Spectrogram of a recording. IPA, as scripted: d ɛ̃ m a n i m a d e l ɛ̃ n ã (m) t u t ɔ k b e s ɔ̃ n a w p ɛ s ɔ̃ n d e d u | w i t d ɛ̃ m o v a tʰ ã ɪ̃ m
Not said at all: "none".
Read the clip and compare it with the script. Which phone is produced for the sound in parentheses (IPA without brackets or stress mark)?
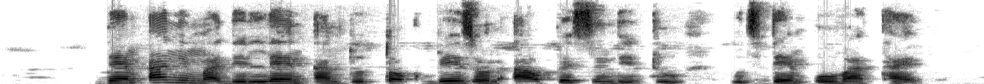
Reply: n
